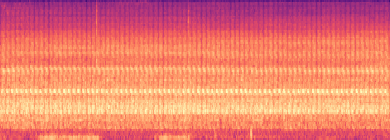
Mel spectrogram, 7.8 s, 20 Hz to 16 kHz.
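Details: 2000 Toyota Land Cruiser, non-running, bought 200 miles from home: steady crank at about three and a half beats a second that never catches; timing belt has jumped teeth.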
